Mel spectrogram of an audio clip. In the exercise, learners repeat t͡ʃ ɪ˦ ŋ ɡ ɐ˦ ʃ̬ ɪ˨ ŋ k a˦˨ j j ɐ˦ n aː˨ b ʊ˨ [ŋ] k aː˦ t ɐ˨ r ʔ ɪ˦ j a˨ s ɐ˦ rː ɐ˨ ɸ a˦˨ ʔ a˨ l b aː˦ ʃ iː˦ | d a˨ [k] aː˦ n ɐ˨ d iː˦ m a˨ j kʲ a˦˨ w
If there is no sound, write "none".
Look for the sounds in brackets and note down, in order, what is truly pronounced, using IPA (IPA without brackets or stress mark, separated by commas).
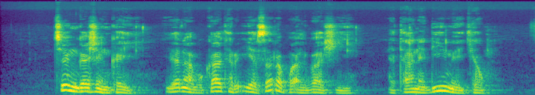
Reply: none, t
